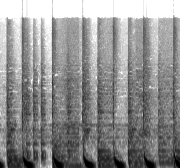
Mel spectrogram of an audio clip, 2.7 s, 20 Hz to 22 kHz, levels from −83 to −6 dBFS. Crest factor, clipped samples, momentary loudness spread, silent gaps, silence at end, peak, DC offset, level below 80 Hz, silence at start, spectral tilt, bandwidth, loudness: 10 dB; under 0.1%; 2 LU; none; 0 s; 0 dBFS; under 0.1%; -14 dBFS; 0 s; -5 dB/octave; 15.5 kHz; -12 LUFS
